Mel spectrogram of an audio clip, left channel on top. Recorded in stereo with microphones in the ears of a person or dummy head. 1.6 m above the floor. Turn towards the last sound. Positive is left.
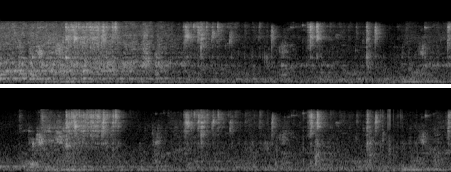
turn(degrees=40)  # may be behind; listen again after turning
